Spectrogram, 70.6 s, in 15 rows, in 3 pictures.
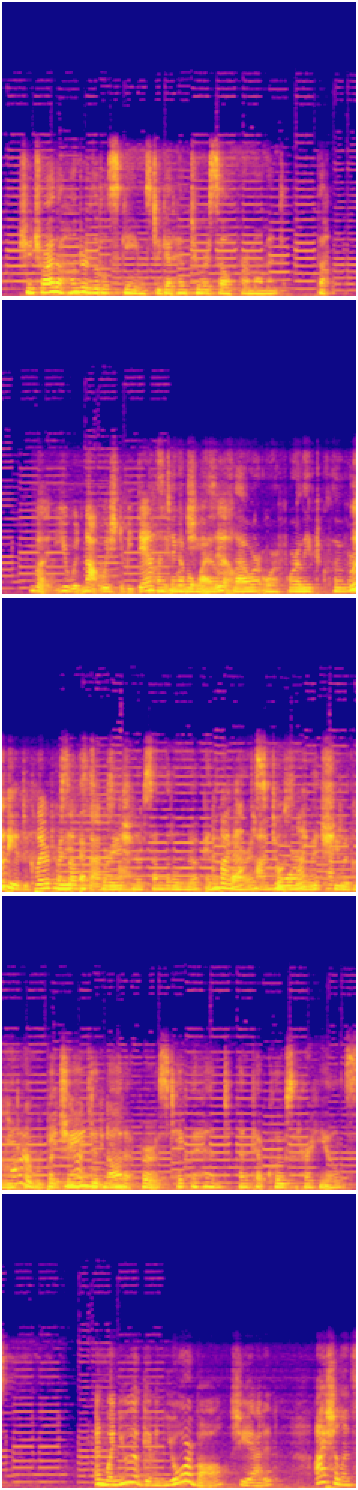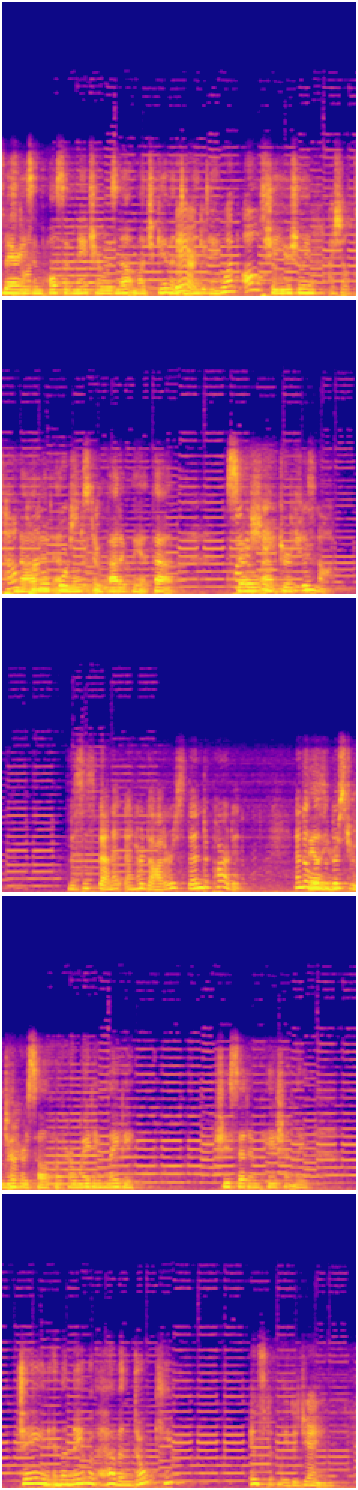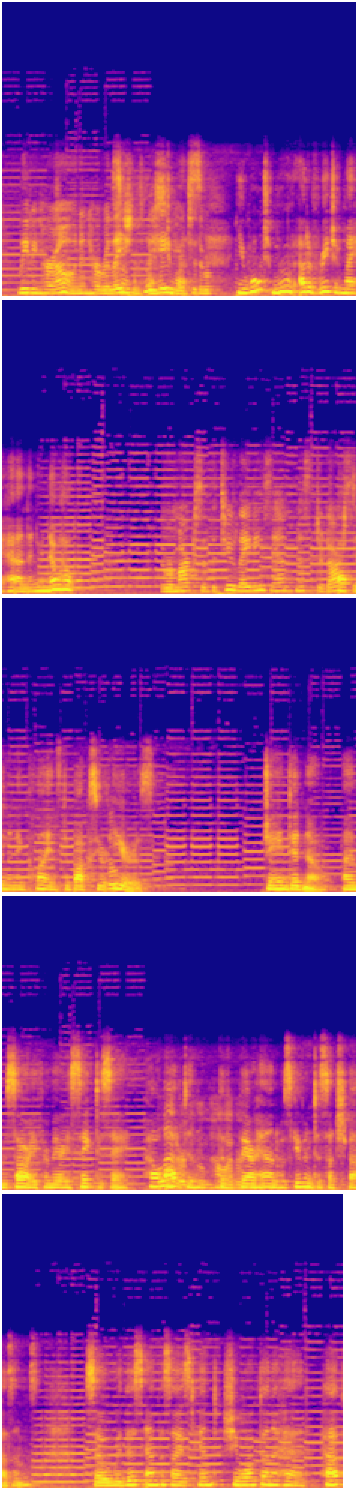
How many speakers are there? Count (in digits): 2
